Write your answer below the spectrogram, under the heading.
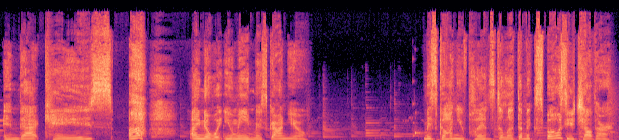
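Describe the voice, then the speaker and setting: An actress playing an earnest young junior clerk in a video game, hesitant, expressive and respectful. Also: female voice, fairly high pitch, unhurried. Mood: eager, deferential. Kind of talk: English video game voice acting. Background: game music.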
